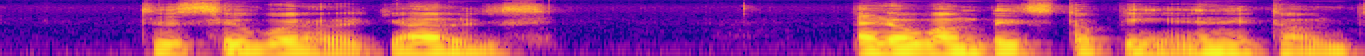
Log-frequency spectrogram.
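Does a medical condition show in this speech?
Yes: cerebral palsy; talks slowly.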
